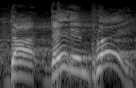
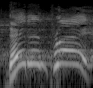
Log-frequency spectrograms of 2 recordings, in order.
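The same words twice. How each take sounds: First: Loud, punchy declaration; preacher shouting the point; shouted. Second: Soaring much higher repeat; preacher's climbing echo of the point; high shout. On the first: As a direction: hit it hard and drop at the end. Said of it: "preacher repeats line, first take". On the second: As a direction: lift the repeat way up high and let it fall. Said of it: "preacher repeats line, second take". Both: Real, not acted.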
